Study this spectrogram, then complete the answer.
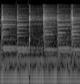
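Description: A phone ringtone chirps in a quick, regular run of bright electronic pulses, loud and clear with no voices over it.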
